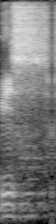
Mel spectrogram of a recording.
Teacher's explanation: Kata bismillah ini huruf sinnya jangan sampai kita pantulkan. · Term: pantulan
